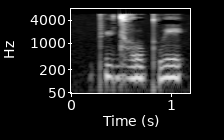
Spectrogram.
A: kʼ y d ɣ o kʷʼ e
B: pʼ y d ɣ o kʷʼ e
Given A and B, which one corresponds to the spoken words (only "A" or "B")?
B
